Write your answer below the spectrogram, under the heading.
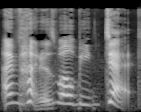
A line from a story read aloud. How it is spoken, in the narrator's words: she sobbed passionately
